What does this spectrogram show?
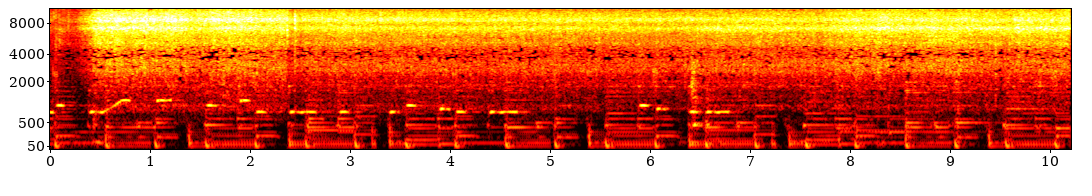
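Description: Bok choy dropped into a hot oiled wok, bursting into a loud sizzle just under half a second in, then frying with a steady sizzle as it is stir-fried.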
